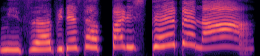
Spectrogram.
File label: win, jp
